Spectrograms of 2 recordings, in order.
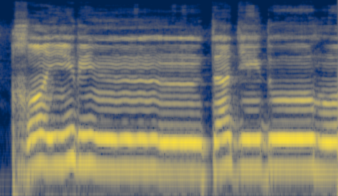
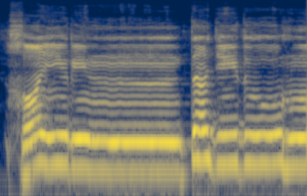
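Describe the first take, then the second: No difference in how they are said.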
